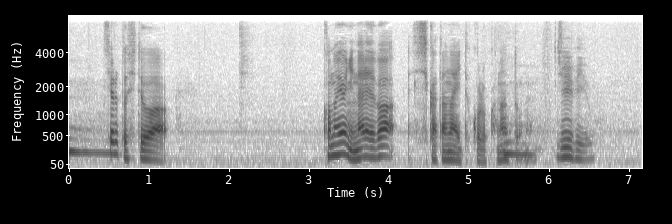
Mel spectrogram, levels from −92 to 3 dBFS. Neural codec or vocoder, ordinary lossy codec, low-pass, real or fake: none; MP3, 64 kbps; 7.2 kHz; real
